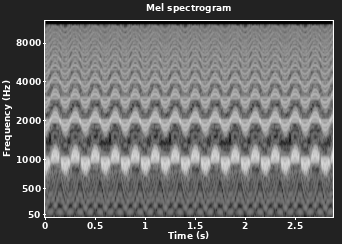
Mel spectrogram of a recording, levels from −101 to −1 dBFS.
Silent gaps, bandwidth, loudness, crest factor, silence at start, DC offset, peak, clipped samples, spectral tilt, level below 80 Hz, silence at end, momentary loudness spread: none; 11.5 kHz; -17 LUFS; 10 dB; 0 s; under 0.1%; -8 dBFS; under 0.1%; 3.5 dB/octave; -78 dBFS; 0 s; 0 LU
